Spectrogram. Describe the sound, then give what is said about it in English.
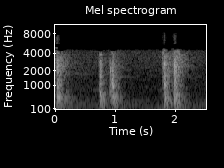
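A sliding door shuts behind two people with sharp, airy whooshes, two quick pairs of hissing bursts about a second apart, clear, with no voices. “Ray, the door's closed behind us.”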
